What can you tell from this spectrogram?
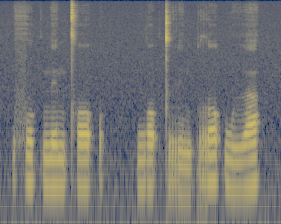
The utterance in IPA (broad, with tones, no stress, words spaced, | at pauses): fo˥˩k̚ ne˥˩ntʰɔ˥˩ʔ | wɔ˥˩ʔtri˨˩n prɔ˥˩ʔwɯ˦˥a̯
